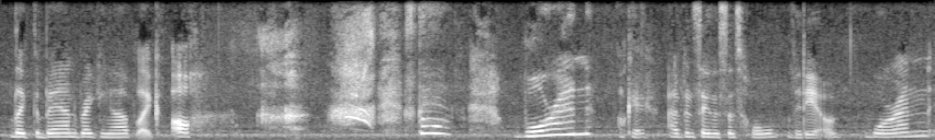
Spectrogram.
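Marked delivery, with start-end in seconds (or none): 2.0-4.0 sudden high-pitched gasp; sharp high gasp. Real, not acted. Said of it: "sudden gasp at band breakup". 4.1-5.9 high, loud excited call; excited shout. Real, not acted. Excited outburst about favorite.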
